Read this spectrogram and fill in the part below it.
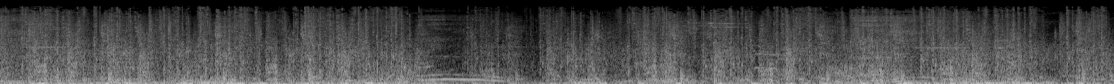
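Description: Rapid game weapon shots and fiery explosions crackle and boom over one another.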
